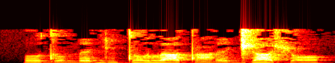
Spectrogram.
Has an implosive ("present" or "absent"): absent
